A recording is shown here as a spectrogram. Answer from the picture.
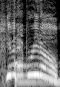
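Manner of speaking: high-pitched, exaggerated cheer; mock happy. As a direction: imitate someone being all happy at work. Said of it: "being all happy and stuff".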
